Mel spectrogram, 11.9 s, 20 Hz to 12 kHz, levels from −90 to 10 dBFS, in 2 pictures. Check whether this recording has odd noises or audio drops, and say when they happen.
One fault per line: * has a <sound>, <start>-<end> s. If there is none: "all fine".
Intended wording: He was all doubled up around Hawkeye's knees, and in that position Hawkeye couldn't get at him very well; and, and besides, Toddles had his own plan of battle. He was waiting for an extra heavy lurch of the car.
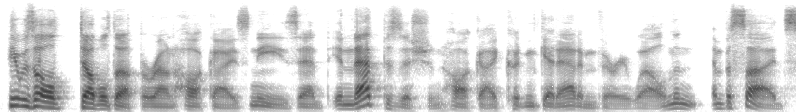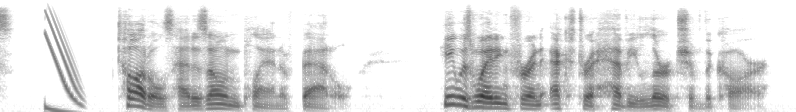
* has a chirp, 6.3-6.6 s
